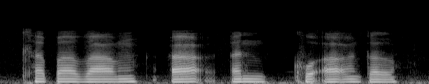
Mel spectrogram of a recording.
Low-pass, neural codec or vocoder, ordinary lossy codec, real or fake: 5.4 kHz; none; AAC, 32 kbps; real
